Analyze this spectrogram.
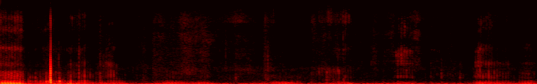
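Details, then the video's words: A mother cat purring: a low, steady rumbling throb close to the microphone, pulsing evenly throughout with a brief sharp click near the start. "Mother Cat Purrs"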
